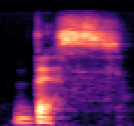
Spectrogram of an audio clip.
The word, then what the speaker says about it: です: c'est des alors oui c'est écrit d ce mais le ce final on ne va pas le prononcer ça va donner des des c'est l'équivalent de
